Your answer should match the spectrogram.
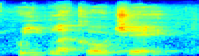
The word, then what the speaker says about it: Cuitlacoche: an h and they from what i've heard people say it's wheat like like cream of wheat wheat lacoche so uh pardon my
